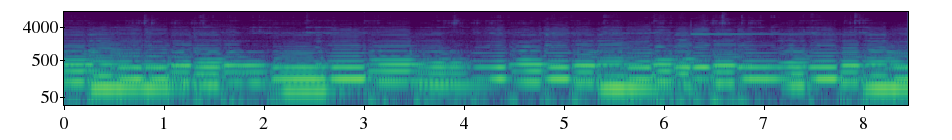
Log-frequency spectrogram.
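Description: Cello playing a continuous run of bowed notes that change pitch every fraction of a second, in contemporary chamber music for cello and percussion, with other instruments sounding alongside.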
